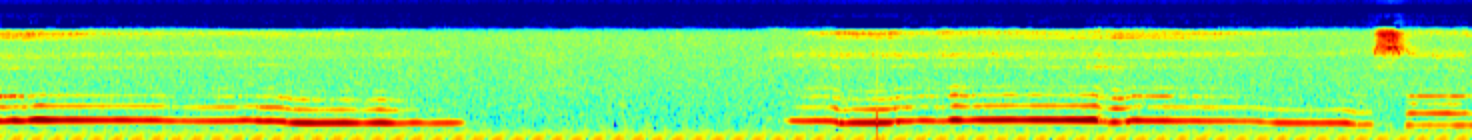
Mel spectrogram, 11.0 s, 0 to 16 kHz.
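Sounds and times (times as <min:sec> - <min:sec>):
woman humming: 0:00.0 - 0:03.5, 0:05.8 - 0:11.0.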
